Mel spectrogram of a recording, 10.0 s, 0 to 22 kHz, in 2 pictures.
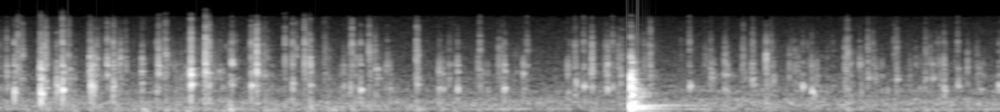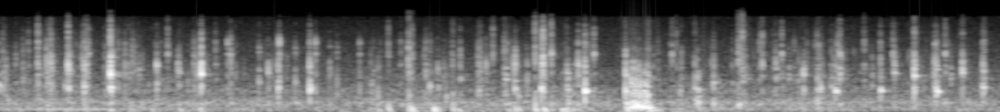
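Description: Fingers quickly click the metal keys of a black wooden oboe, a hollow tube held close to the mic, producing a rapid stream of soft, dry, short clicks. A louder hollow thump stands out near the 3-second mark and another around 8 seconds.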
